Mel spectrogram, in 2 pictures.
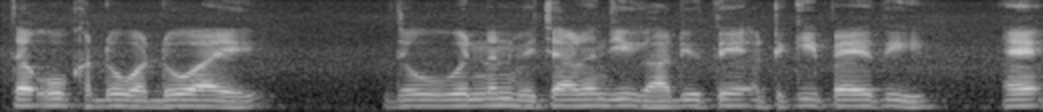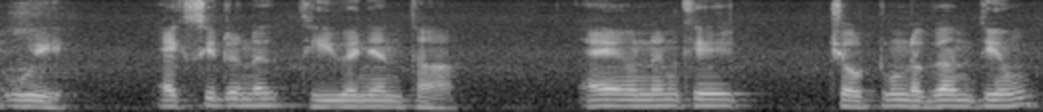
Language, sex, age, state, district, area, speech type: Sindhi, male, 45-60, Maharashtra, Thane, urban, spontaneous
